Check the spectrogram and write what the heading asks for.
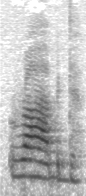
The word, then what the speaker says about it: robbed: is not a t this one is robbed robbed so this one becomes a d so we have three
